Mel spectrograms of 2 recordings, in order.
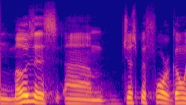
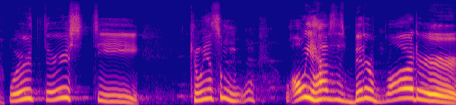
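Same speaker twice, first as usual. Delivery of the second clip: put-on high, whiny kid voice, water drawn out; 9 semitones higher than usual. Retelling a story, the speaker acts out a group complaining: mock whining like kids. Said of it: "Do I sound like my kids?".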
